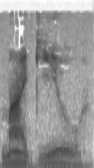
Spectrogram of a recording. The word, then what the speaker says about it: mageuo: And the Greek word is M-A-G-E-U-O. And the pronunciation looks like magio, magio, magio.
